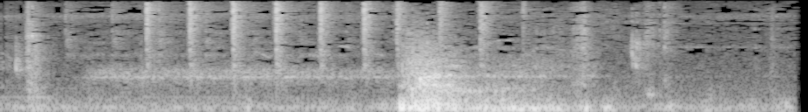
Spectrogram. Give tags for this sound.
ignition; monster

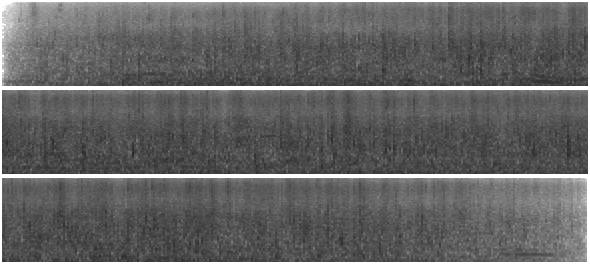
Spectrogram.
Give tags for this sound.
Water; font

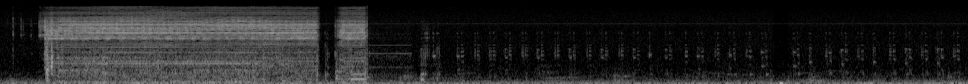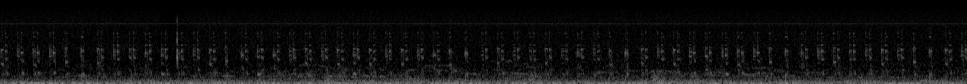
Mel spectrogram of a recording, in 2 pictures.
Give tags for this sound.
machine; camera

